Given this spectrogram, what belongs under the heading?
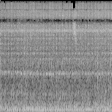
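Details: Outboard on a newly bought used Gheenoe after stalling in neutral, old gas suspected; low, steady burble with even beat, no knocks or rattles; idling smoothly.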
